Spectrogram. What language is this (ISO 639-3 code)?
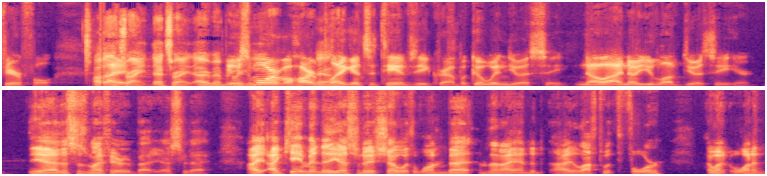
eng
